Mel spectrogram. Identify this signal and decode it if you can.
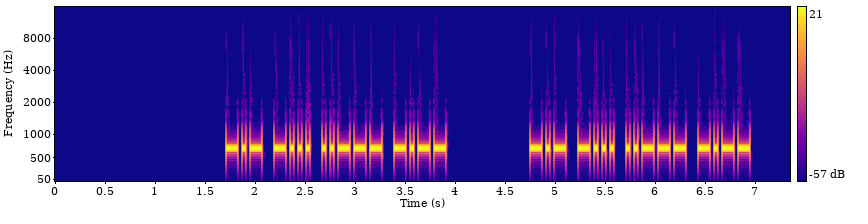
Morse code, heard as a keyed tone, about 32 wpm, 700 Hz. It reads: KB2Y KB2Y
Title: USA Call Signs - 4 Characters - Repeated 3x - 30wpm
